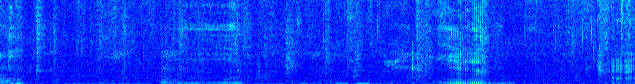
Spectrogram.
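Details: Jacob and Jordon, puppies of Abby and Diesel at three weeks old, make deep rumbling growls in brief rising-and-falling bursts, quiet and close, with faint household noise around them.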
